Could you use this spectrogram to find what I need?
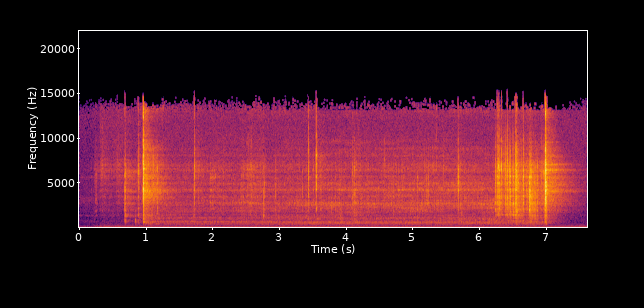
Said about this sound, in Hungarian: Újból helyezzük áram alá a motort. Visszajelzésként a motor elindul az egyik irányba, és körülbelül 5 másodpercig forog.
